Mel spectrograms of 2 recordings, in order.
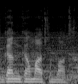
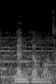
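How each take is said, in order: First: The name is said in full as two words. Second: The name is shortened into one fused word. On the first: This is the actual full name. "Но на самом деле это Гангамата Матх" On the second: This is the simplified local way of saying it. "местные жители склонны все упрощать, они обычно говорят Гангаматх"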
